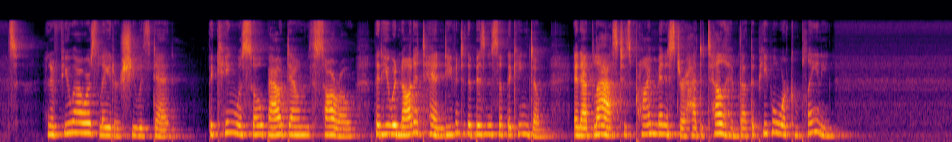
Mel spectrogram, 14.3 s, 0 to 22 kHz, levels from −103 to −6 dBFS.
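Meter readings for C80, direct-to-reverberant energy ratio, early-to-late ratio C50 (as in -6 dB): 18.0 dB, 6.5 dB, 15.0 dB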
